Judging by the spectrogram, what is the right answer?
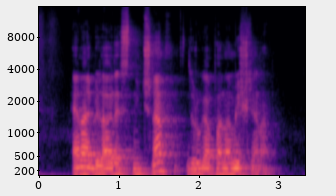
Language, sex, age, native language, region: Slovenian, male, 30-49, Slovenian, Savinja region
